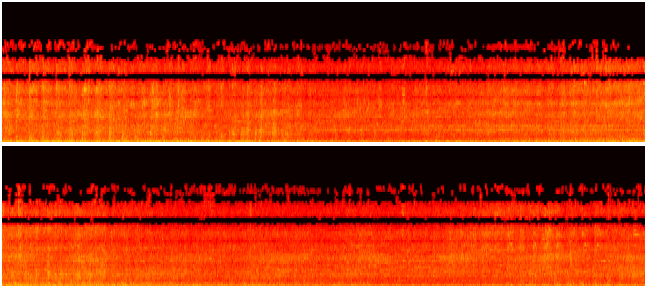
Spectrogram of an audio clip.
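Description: Freight train cars (tank cars, covered hoppers and boxcars) rolling past at close range: a steady, heavy rumble of steel wheels on the rails with a little clickety-clack.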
